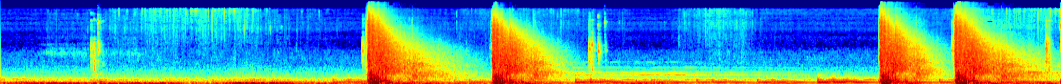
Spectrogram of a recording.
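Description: Gunfire in the Cataclysm DDA video game, four heavy, widely spaced shots, each ringing out with a long decaying tail over a quiet, low background.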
